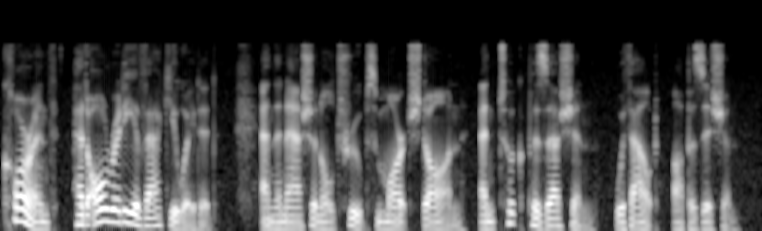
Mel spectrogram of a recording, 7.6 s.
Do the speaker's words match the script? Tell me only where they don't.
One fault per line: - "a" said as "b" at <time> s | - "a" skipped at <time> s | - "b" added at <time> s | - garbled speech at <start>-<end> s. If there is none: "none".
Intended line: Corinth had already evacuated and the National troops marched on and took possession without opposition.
none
